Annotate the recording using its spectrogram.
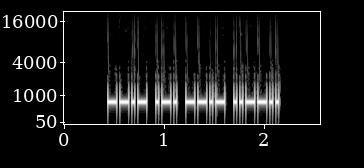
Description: Morse code, heard as a keyed tone, about 40 wpm, 700 Hz. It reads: QRQ?
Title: Q-Codes with Spoken Meaning - 40wpm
